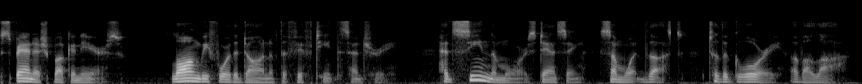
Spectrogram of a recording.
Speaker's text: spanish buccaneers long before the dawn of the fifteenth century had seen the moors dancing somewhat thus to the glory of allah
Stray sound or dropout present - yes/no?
yes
